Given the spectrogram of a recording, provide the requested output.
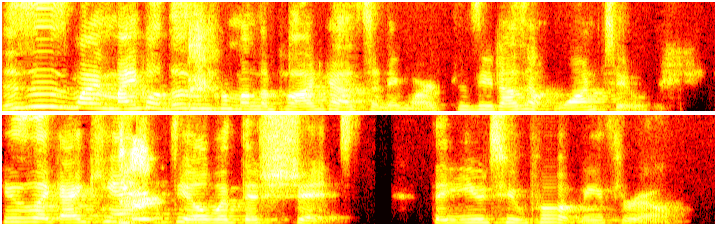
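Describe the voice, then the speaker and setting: A woman with an unremarkable speaking voice talks at a fairly quick pace, her fairly high pitch moving in lively intonation. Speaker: psychic medium and podcast host. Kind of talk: casual chat. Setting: video call.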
